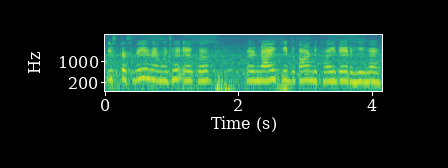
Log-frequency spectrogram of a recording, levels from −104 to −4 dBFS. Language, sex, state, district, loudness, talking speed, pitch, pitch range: Hindi, male, Chandigarh, Chandigarh, -17 LUFS, 175 wpm, 235 Hz, 230-250 Hz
